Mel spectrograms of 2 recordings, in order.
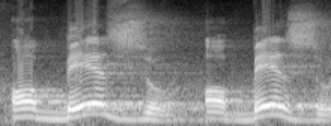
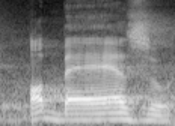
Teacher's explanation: obeso eu digo de forma fechada lá em Portugal ele dizia o quê obeso é de forma aberta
